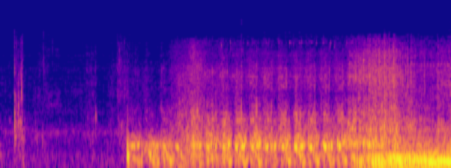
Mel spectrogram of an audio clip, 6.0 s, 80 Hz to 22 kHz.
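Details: Chevrolet with 3.8 on the coldest day of the year in Canada: short crank, then catches at once and settles into a smooth, steadily rising idle; clean cold start.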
